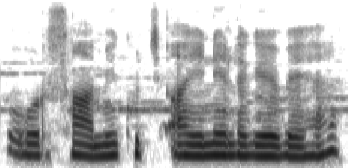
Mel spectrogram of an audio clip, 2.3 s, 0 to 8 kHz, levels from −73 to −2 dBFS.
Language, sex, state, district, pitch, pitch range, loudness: Hindi, male, Uttar Pradesh, Saharanpur, 160 Hz, 150-165 Hz, -16 LUFS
